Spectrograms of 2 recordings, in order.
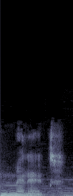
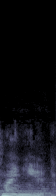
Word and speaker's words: minute: It's spelled minute. Maybe I should say it that way, but I think it's minute.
